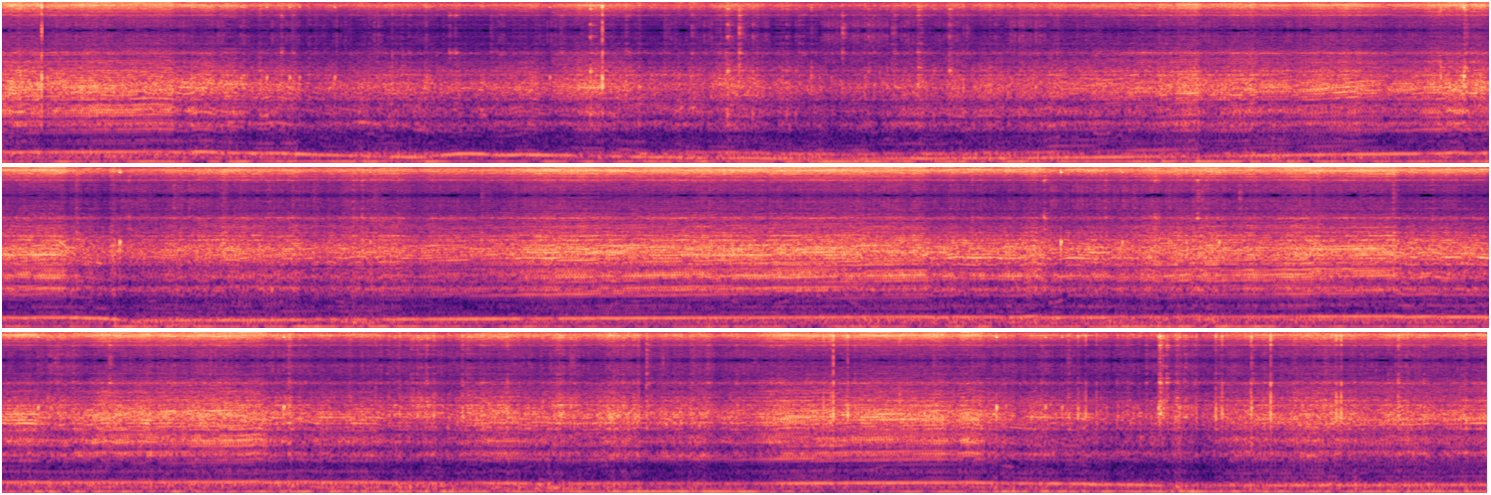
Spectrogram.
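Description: Rally car engine heard from inside the cabin, running hard at high revs. A couple of seconds in the revs drop away, with a brief blip on the way down, then climb steadily again; there is a sharp drop in pitch at a gear change about eleven seconds in and another near the end.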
